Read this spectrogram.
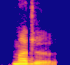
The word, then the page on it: muddle: Indian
